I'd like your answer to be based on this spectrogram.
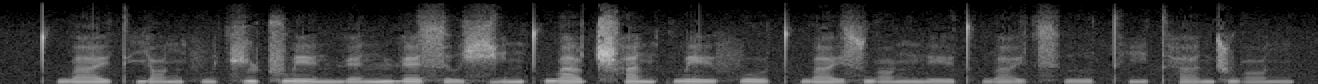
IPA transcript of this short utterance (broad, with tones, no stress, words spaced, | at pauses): t̪ʰwa˥ɪ̯t̪ʰjɑ˥˩ŋfu˥ t͡ɕy˥˧ʈ͡ʂwe˥˩ɪ̯n̪ɥɛ˧˥nmɥɛ˥ sɹ̩˨˩ɕi˧˥nt̪ʰwä˥˧ ʈ͡ʂʰa˥˧nkwe˥˧ɪ̯fo˥˧ʊ̯ t̪ʰwa˥˧ɪ̯ swɑ˥˩ŋn̪e˧˥ɪ̯t̪ʰwa˨˩ɪ̯t͡sʰɹ̩˧˥ t̪ʰi˥˩t̪ʰa˧˥nʂwɑ˥ŋ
